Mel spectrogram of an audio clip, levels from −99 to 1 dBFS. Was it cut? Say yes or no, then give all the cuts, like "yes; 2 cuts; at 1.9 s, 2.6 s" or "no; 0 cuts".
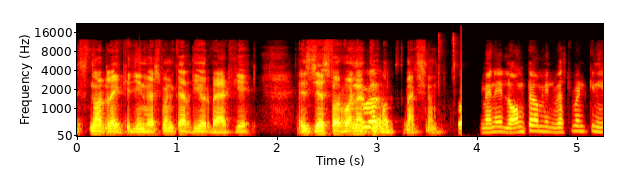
yes; 1 cut; at 3.8 s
